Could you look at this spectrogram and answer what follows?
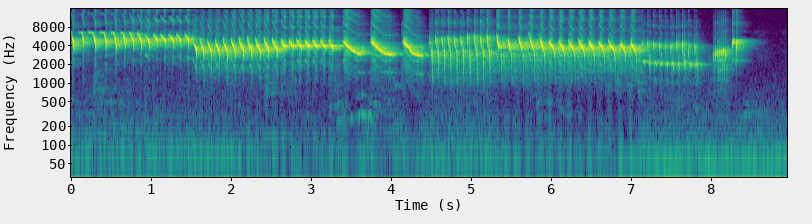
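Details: Canary singing for canaries to learn: extended fast rolling trills that step down in pitch, a few sharp downward sweeps, more rapid rolls and a short lower closing phrase.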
